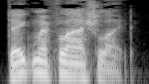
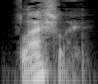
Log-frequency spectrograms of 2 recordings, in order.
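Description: First: Said in the usual way. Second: Softer, questioning echo with rising end; quiet inward thought. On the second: A narrator's reading. Blindfolded man puzzling over the word, quiet inward thought. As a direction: think it to yourself, softly wondering.

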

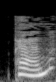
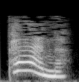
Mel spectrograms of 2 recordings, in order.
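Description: First: Tentative question, rising sharply at the end; hesitant, searching query; uncertain. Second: Higher-pitched, urgent hail of a name; urgent call. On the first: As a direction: ask it unsurely, voice lifting. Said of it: "she asked uncertainly". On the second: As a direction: call out to get his attention. Grabs his shoulder, calling him. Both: A narrator's reading.

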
